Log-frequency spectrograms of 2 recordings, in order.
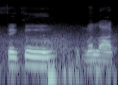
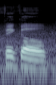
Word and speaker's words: figo: flavor I'd say again figu now I'm trying to learn Portuguese and I would say Figo previously but um the O should be pronounced as U so figu mulatu and look at the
